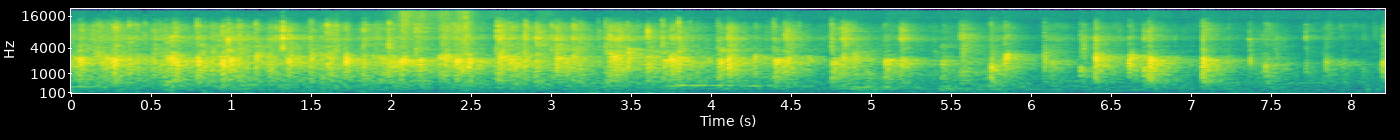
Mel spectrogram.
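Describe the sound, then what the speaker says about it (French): A church congregation claps and cheers for the King of Kings at a French-language worship service, a steady broadband wash of applause with scattered sharp claps, close and fairly loud, fading somewhat toward the end. "Est-ce qu'on peut acclamer pour le roi des rois?"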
